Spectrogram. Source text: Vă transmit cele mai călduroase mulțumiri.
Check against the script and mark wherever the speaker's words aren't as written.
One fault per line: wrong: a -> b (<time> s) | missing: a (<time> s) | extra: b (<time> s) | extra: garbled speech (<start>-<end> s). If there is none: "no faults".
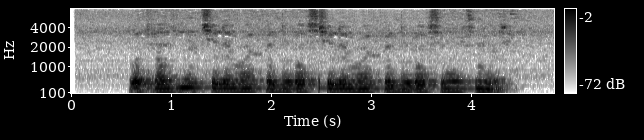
extra: cele mai călduroase (2.5 s)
